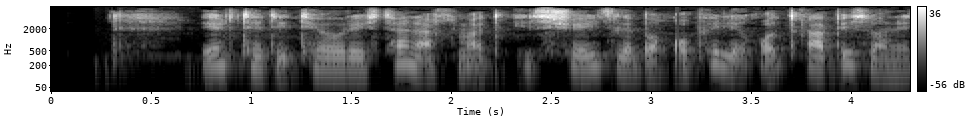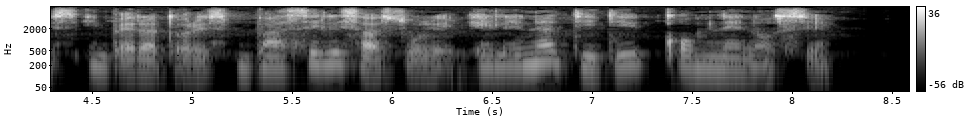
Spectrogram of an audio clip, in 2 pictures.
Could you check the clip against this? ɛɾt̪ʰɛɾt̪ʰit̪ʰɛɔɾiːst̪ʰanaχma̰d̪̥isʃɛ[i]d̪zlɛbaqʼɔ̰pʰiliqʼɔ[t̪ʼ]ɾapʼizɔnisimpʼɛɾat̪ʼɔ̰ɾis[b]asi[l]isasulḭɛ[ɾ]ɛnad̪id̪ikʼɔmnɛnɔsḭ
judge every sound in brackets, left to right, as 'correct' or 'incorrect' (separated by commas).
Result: correct, correct, correct, correct, incorrect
